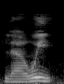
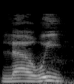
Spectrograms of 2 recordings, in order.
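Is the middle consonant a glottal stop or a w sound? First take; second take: w sound; w sound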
